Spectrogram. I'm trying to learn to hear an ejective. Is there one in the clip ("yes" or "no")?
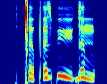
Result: yes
